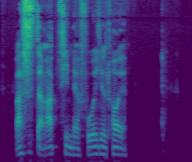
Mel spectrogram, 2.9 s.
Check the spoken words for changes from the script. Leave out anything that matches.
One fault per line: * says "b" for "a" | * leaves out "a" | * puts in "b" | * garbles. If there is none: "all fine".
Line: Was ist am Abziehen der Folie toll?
all fine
